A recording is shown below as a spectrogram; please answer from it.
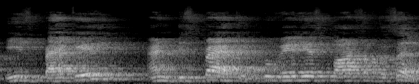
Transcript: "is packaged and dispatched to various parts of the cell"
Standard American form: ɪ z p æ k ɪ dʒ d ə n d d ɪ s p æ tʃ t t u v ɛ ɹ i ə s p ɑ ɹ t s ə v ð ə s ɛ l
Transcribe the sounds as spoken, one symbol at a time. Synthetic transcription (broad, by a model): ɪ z p æ k ɪ dʒ d ə n d d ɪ s p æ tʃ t t u v ɛ ɹ i ə s p ɑ ɹ t s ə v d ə s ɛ l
